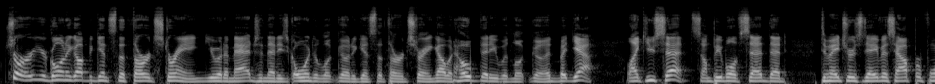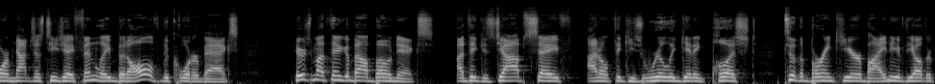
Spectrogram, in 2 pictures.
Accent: American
